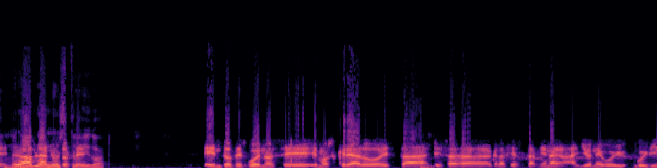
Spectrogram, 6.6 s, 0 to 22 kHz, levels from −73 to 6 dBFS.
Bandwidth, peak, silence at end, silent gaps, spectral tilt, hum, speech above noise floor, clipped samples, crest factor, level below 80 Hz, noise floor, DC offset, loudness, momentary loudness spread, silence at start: 16.5 kHz; -6 dBFS; 0 s; none; -4 dB/octave; none; 40 dB; under 0.1%; 14 dB; -60 dBFS; -61 dBFS; under 0.1%; -20 LUFS; 8 LU; 0 s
